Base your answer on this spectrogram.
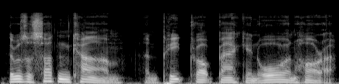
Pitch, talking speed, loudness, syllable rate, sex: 100 Hz, 230 wpm, -16 LUFS, 5.9 syllables/s, male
